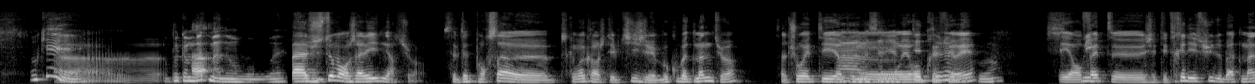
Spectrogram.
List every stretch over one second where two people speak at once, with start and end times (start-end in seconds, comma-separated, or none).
8.3-9.8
